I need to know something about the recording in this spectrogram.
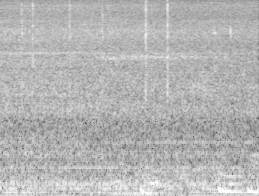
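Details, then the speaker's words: Refrigerator fan after lubricating its shaft with oil: soft, steady, even hum with no squeal, rattle or grinding; the strange noise it had made for days is gone. "Ok pues ya se lo echamos al parecer ya ya se le quitó ese ruido era solo echarle aceite lubricar ahí el eje para que ya dejará de hacer ese ruido extraño ahí está"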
